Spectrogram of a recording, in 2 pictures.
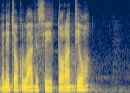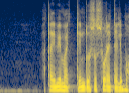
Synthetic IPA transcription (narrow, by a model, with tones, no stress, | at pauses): mɛ̰˨ne˦t͡ʃɔ˦˨ku˨ɾba˦ke˨se˨tɔ˦ɾa˦te˦wɔ˦ | a˨ta˦ji˨be˦ma˨te˨˦n˦do˨su˦su˦ɾɛ˨tɛ˨li˦bo˦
